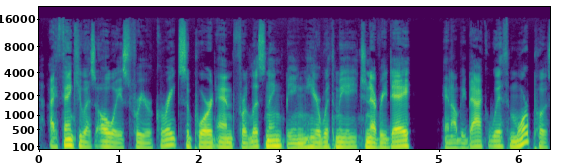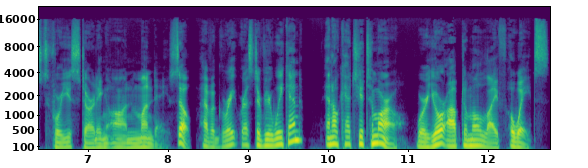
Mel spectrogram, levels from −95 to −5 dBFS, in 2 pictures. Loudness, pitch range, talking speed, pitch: -18 LUFS, 90-120 Hz, 235 wpm, 100 Hz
